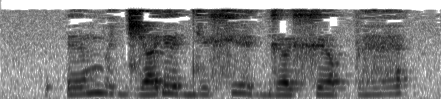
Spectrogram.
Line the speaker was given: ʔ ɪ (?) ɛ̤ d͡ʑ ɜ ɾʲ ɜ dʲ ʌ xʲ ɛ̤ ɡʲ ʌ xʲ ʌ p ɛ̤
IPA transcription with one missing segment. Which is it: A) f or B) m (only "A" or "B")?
B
